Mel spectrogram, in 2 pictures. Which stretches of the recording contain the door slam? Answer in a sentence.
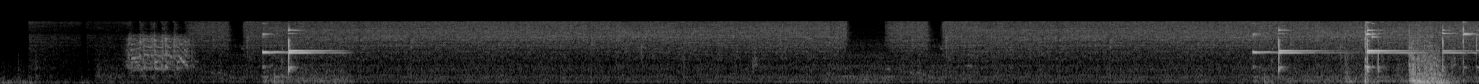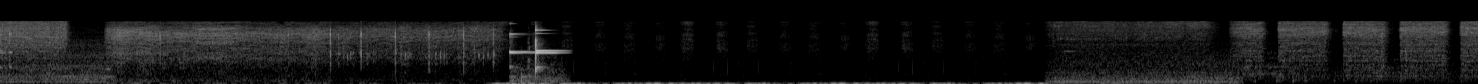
You can hear the door slam from 13.4 to 14.6 s.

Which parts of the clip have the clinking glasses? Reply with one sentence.
You can hear the clinking glasses from 2.6 to 3.5 s, from 12.5 to 14.9 s and from 19.9 to 20.5 s.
